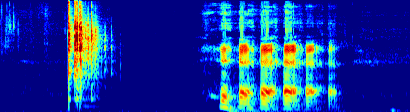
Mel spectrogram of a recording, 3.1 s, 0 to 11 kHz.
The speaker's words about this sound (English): Well, with that said, I'm going to roll some dice, and then we're going to make some predictions. So I've got my 46 and 1d4 here. Well, this should make a very satisfying thud.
